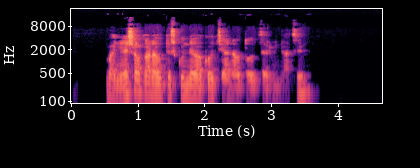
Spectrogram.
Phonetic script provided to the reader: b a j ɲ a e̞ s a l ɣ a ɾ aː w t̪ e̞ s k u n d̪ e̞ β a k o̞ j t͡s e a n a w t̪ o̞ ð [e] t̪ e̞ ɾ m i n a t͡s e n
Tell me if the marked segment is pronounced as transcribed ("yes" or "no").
yes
